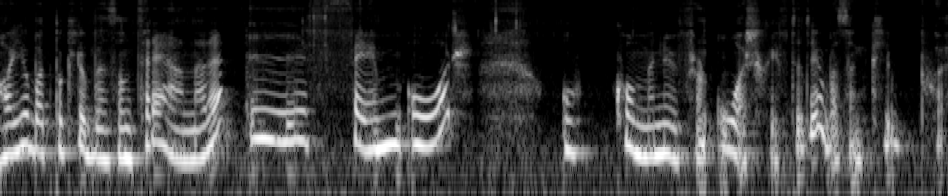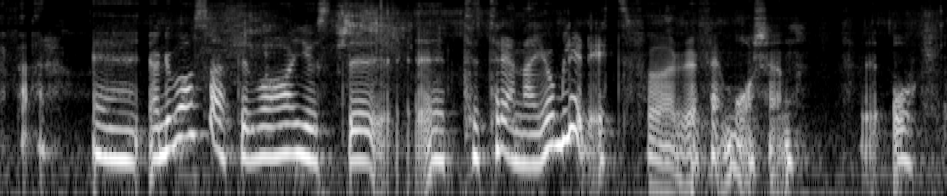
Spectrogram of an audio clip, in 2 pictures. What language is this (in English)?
Swedish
